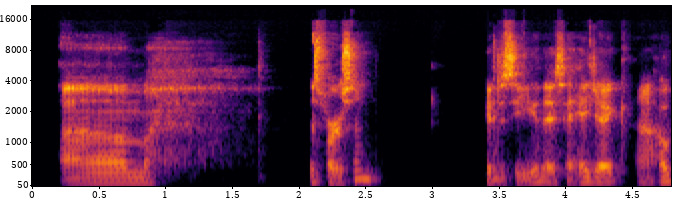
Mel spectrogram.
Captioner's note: sighs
